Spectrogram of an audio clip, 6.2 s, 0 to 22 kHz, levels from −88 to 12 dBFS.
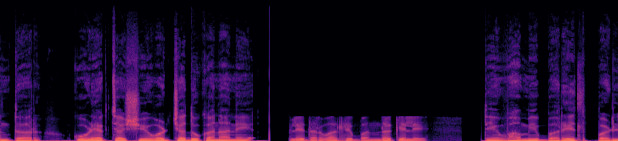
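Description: At 2.69 s the speech cuts out for 200 ms, then returns dull and boxy, with nothing above 3.8 kHz, roughly 5 dB quieter, and with a faint new noise floor about 50 dB below the speech. This character holds until 4.81 s, when the full bandwidth returns. The likely cause is the input switched to a poorer device, such as a headset in call mode, whose narrow band, lower level and own background noise replace those of the original microphone.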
